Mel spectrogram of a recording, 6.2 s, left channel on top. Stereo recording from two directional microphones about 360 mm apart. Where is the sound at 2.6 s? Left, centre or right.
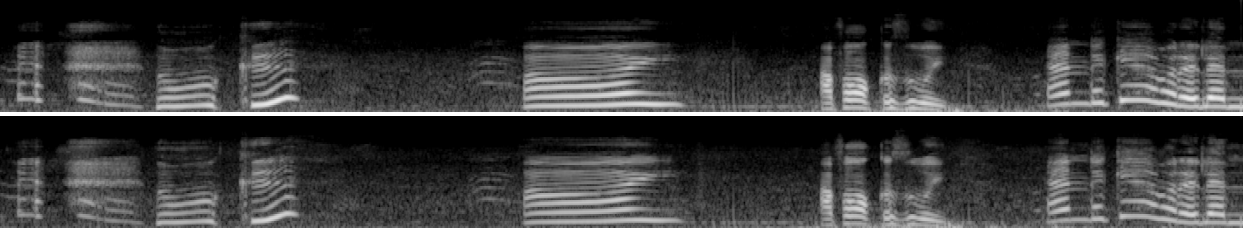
Centre.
